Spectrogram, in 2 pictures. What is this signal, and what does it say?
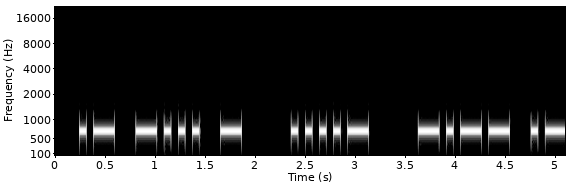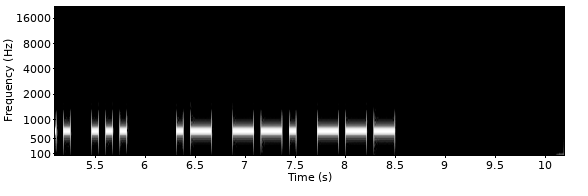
Morse code, heard as a keyed tone, about 17 wpm, 700 Hz. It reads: ABT 4 YRS AGO
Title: Practice QSO - Exchange 3 - More Info - 17wpm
